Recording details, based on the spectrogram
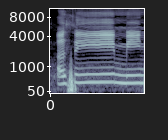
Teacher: حمزہ زبر آ، سین زیر یا ساکن سی، اسی، میم دو زیر من، اسیمن۔ سی حروف مدہ ہے تو ایک الف کی مقدار تک لمبا کر کے پڑھیں گے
